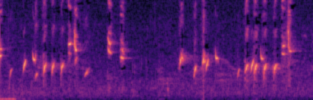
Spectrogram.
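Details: A goldfinch, possibly a female, sings in quick, tinkling bursts of high twittered notes, several per second, with short gaps between phrases and no other sounds.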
